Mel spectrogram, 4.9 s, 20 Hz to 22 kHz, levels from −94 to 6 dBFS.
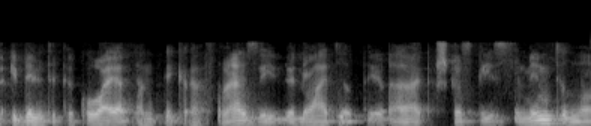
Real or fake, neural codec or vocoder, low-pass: fake; codec, 24 kHz, 1.5 kbps, HILCodec; 5.4 kHz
